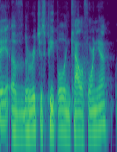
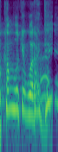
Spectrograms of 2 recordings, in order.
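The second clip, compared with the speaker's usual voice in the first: higher, laughing with pride; proud, laughing; 12 semitones higher than usual. Retold or imitated. Contractor retells inviting rich clients to see his work, proudly laughing. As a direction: show off your work while laughing. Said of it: "I go".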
